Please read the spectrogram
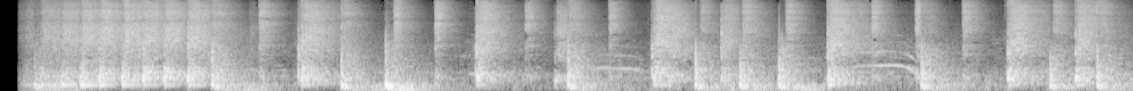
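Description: Marching brass band playing in the street: bass drum and snare beat a steady march rhythm under saxophones and brass horns.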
